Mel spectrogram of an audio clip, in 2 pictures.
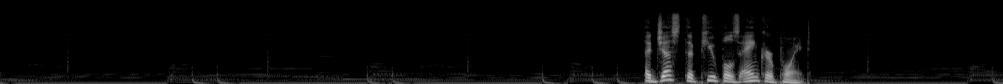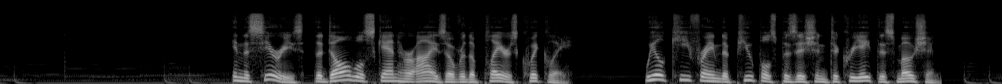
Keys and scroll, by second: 2.4 super+z, 3.3 super+s, 7.1 space, 9.4 y.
